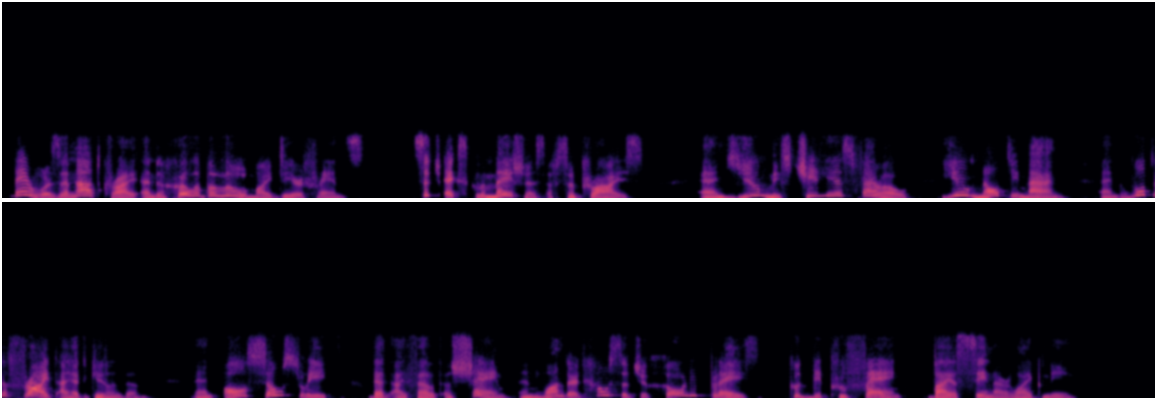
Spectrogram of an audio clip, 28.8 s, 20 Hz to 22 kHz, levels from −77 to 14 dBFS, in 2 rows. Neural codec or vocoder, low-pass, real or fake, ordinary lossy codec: codec, 16 kHz, 1 kbps, X-Codec, HuBERT features, trained on general audio; 7.2 kHz; fake; Opus, 24 kbps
